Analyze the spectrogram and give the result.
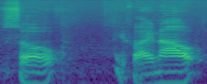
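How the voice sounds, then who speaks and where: A man lecturing on physics, working through exercises aloud in a halting way and peppering his talk with "okay" and "right". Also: lowish voice, very animated, mellow, slight background noise. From Turkey. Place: lecture hall.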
